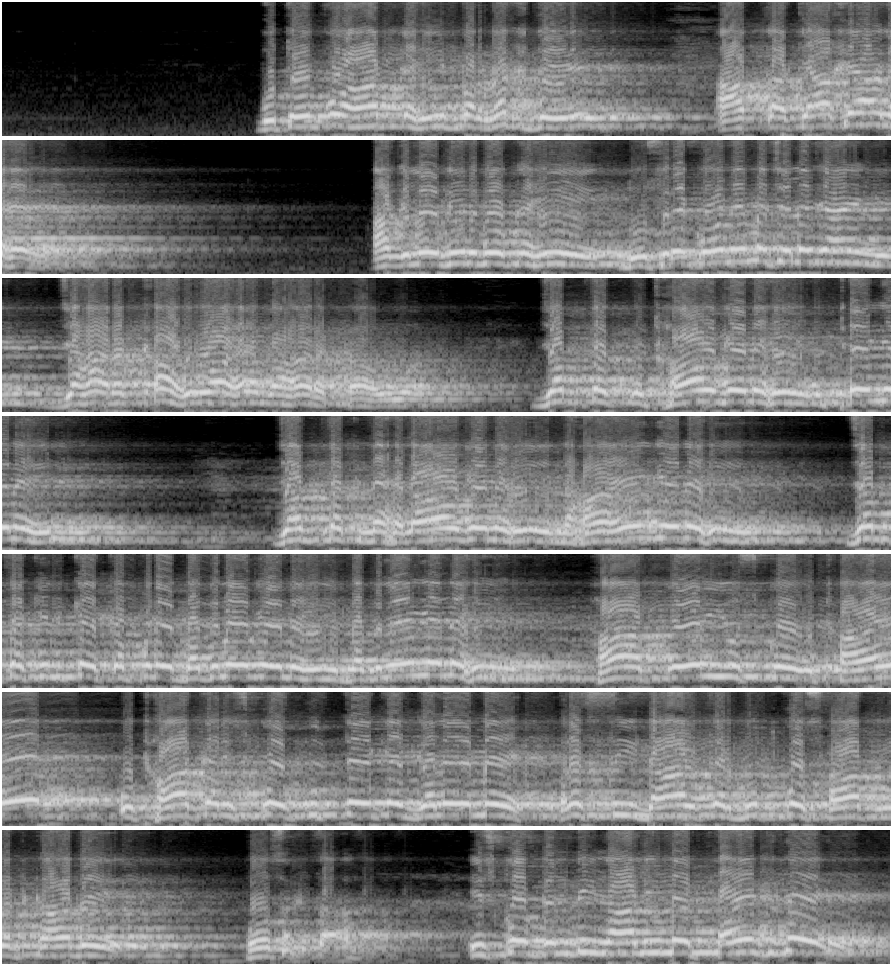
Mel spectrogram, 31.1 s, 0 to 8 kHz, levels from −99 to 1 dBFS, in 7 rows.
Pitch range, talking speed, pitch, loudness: 235-330 Hz, 165 wpm, 260 Hz, -18 LUFS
